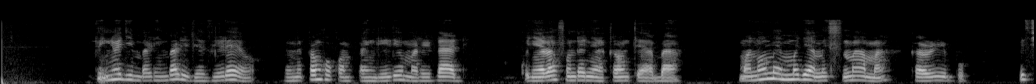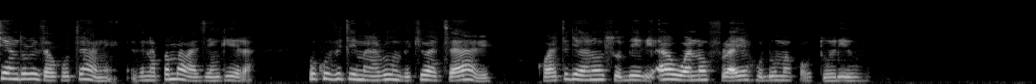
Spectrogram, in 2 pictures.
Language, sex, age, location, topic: Swahili, female, 18-24, Dar es Salaam, finance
